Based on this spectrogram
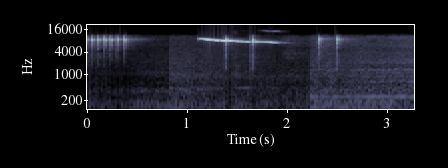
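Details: Female orange-headed thrush calling to a male so that he starts singing, used as a lure recording: one thin, high whistle sliding downward over almost a second, with soft clicks before it and low rumbling background noise.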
